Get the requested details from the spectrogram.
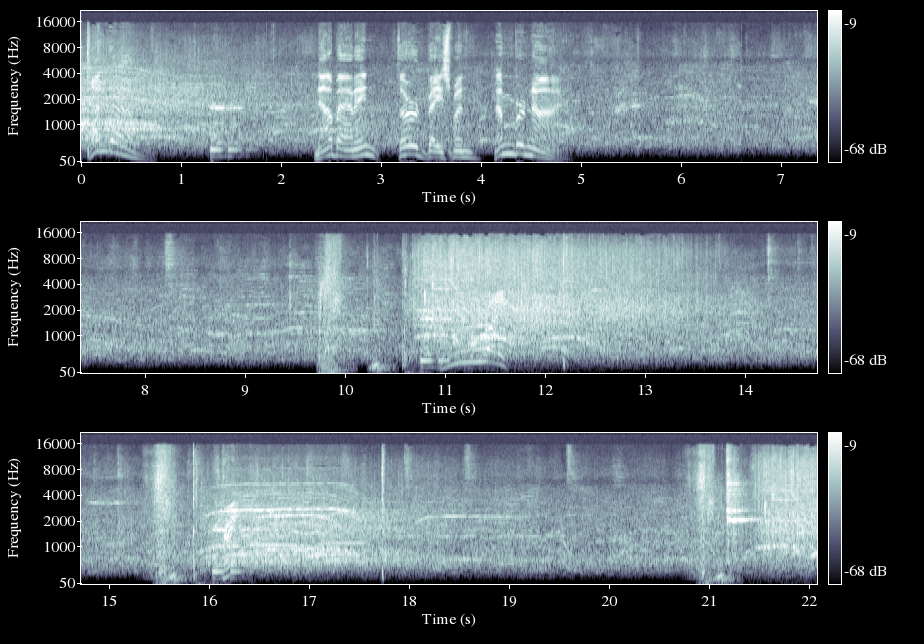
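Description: A crowd murmurs and cheers in a large stadium.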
